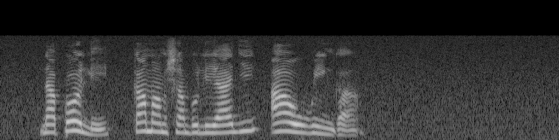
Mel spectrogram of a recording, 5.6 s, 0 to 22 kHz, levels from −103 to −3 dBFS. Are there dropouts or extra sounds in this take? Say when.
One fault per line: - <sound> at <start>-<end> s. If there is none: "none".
none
